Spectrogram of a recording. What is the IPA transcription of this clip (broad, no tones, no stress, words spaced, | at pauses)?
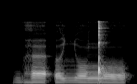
bʱɜ ʔɤʎo ŋ͡ǃo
